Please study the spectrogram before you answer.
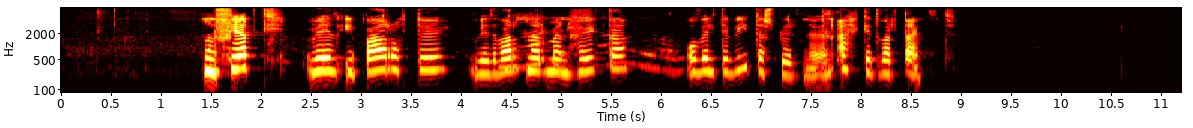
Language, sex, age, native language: Icelandic, female, 20-29, Icelandic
